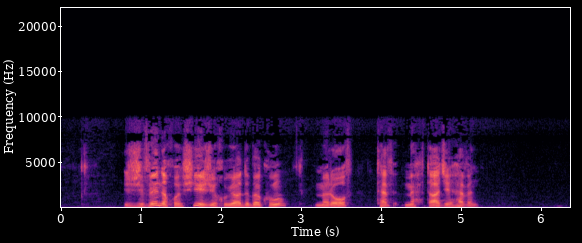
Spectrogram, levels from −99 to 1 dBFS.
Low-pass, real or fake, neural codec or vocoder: 9.9 kHz; real; none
